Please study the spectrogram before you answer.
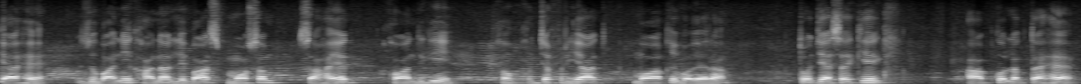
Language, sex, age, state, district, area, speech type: Urdu, male, 45-60, Uttar Pradesh, Gautam Buddha Nagar, urban, spontaneous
